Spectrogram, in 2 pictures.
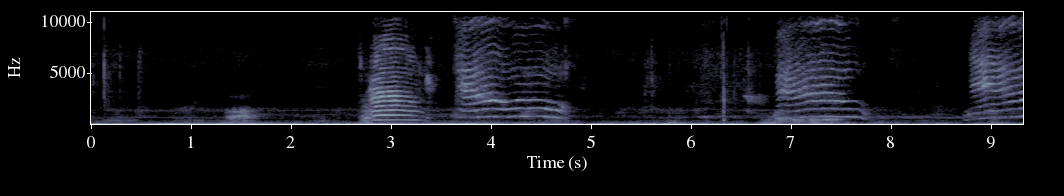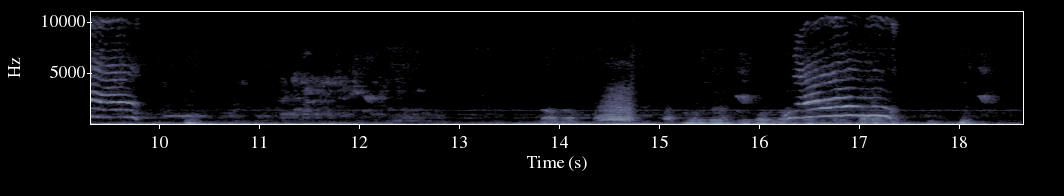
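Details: Kittens meowing at the door during cat Chloe's birth, waiting for new siblings; scattered short and longer meows, some quick bursts, fainter cries later, under heavy low-frequency rumble and household noise.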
